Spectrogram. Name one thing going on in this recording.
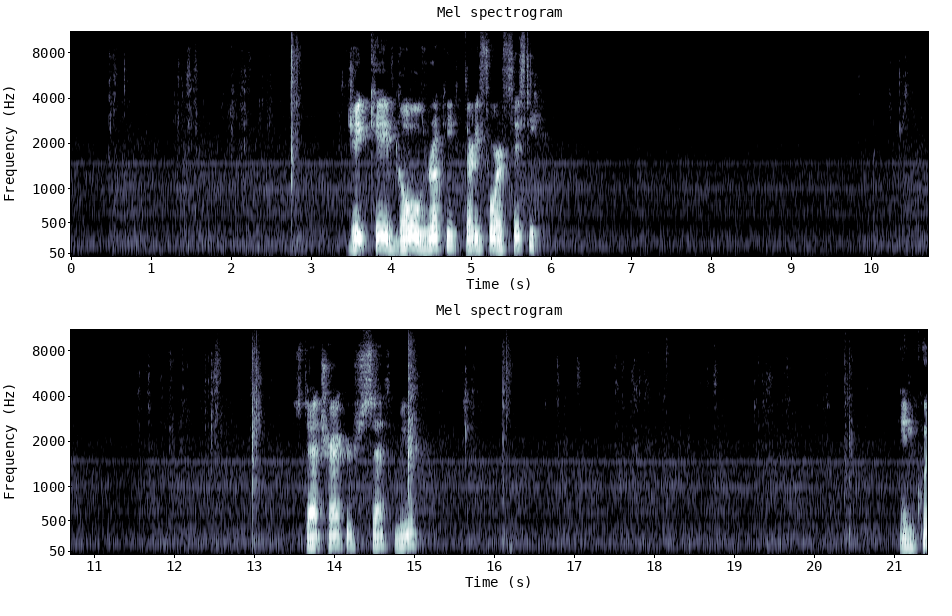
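Trading cards slide and flick against each other in a stack.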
